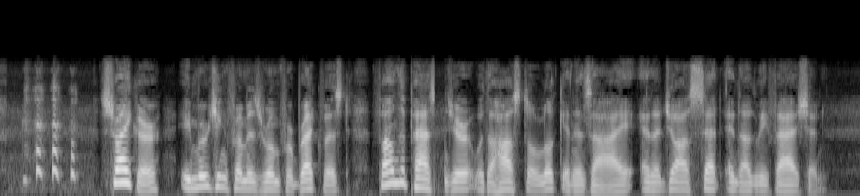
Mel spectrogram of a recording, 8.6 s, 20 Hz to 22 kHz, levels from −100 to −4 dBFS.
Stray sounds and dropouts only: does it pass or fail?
fail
